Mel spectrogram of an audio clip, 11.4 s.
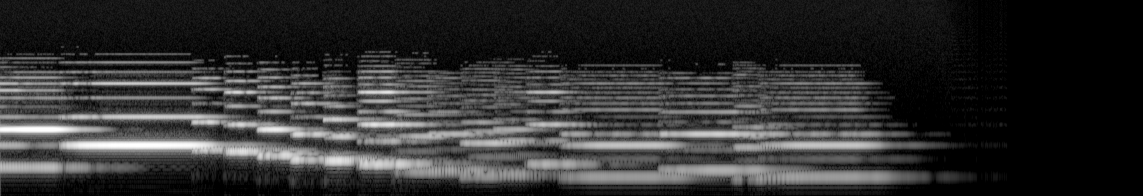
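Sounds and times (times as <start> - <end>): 
clarinet: 0.0 - 9.0.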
